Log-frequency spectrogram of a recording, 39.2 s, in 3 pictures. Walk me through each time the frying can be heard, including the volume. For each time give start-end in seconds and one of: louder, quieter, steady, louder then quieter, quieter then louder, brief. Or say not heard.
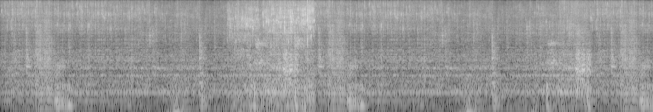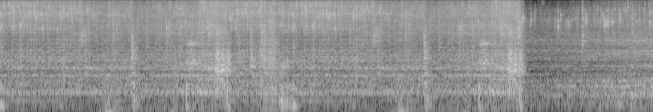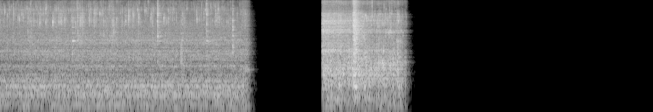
0.0-31.1 steady.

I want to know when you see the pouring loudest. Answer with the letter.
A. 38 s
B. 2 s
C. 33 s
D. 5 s
C.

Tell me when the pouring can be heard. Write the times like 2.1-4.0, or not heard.
4.5-6.3, 32.5-34.2.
